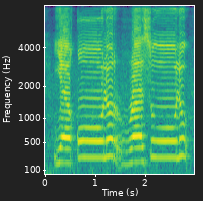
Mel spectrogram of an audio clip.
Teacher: را پر تشدید آ کر ہے، روئے مشددہ ہوگا. روئے مشددہ پر زبر آ کر ہے، را کو پور کر کے پڑھیں گے. سین پر پیش کی حرکت ہے، جلد پڑھیں گے. · قاف پر پیش کی حرکت ہے، جلد پڑھیں گے. واو ساکن سے پہلے پیش آ کر ہے، واو مدہ ہوگا، تھوڑا کھینچ کر پڑھیں گے. لام پر پیش کی حرکت ہے، جلد پڑھیں گے.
